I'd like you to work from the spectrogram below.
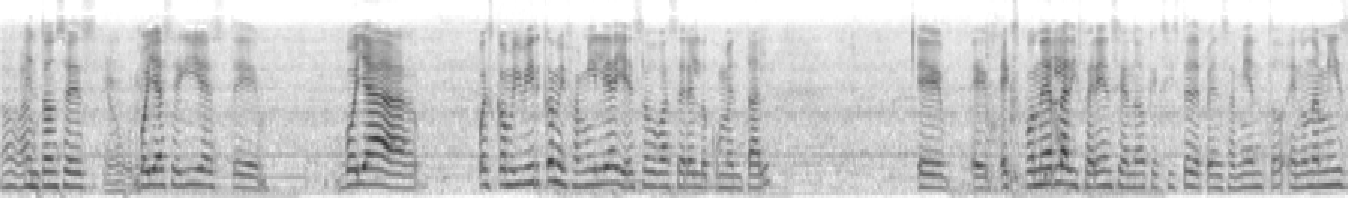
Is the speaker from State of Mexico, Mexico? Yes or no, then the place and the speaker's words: no; Tuxtla Gutiérrez, Chiapas, Mexico; Yo soy de Tuxtla.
